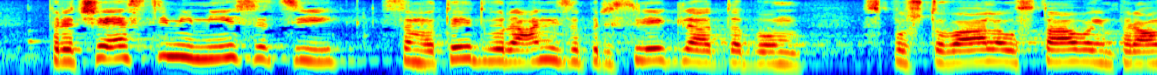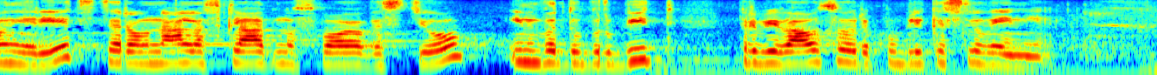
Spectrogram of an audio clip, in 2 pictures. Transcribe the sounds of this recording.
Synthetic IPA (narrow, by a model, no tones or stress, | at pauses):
pɾɛt̪ʃɛːst̪imimeːsɛt̪sisəmʋət̪ɛjd̪ʋɔɾaːnizapɾiseːɡlad̪abom | spɔʃt̪ɔʋaːlaust̪aːʋɔinpɾaːwniɾet̪t̪ɛɾawnaːlasklaːd̪nɔsʋɔːjɔʋɛst̪joː | inʋəd̪ɔbɾɔbit̪pɾɛbiʋaːwt̪sɛwɾɛpublikɛslɔʋeːnijɛ̰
